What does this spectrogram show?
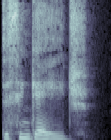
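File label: "disengage", British English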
